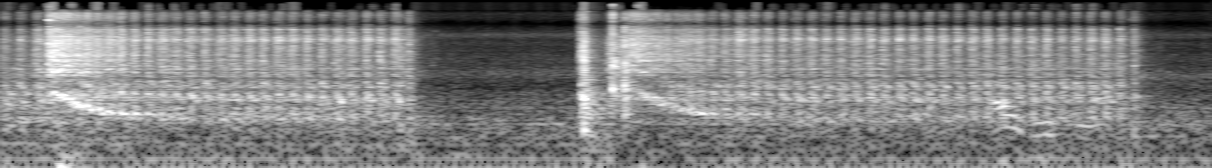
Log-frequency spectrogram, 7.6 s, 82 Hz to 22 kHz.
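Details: 1966 Corvette, 383 stroker, 4-speed manual, weak starter, cranking on jumper cables: quick even cranking, ragged firing catches briefly then dies, twice; won't idle, blamed on old gas, fresh 93 octane added.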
